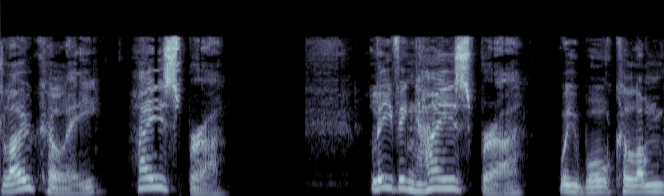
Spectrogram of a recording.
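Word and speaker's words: Happisburgh: by the postal authorities hapsburg by the villagers Hasbro and by the Trinity board hbro it is pronounced locally hazb leaving haor we walk along the beach Southward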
